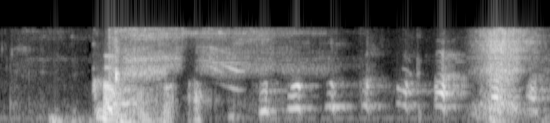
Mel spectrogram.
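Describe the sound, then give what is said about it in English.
A loud, sudden sneeze bursts out, followed by a string of short, rhythmic laughing breaths and then another sharp, breathy burst at the end. “That was quite the sneeze.”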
